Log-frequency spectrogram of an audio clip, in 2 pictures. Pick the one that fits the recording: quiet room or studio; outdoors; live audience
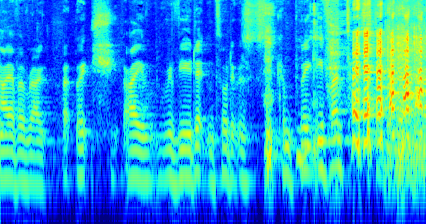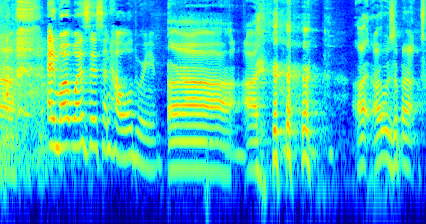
live audience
